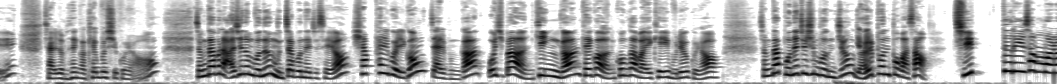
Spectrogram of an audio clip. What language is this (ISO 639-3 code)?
kor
